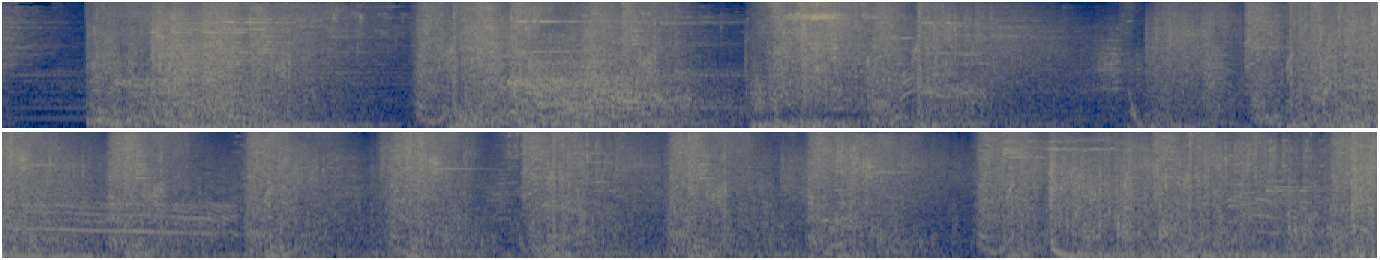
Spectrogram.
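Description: Spell blasts and hits crackle and thud in a fast fight.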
